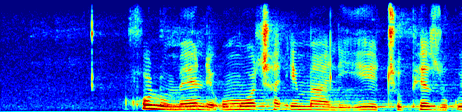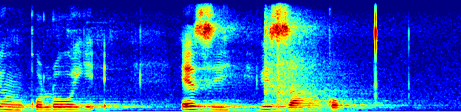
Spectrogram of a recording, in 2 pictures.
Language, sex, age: South Ndebele, female, 21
